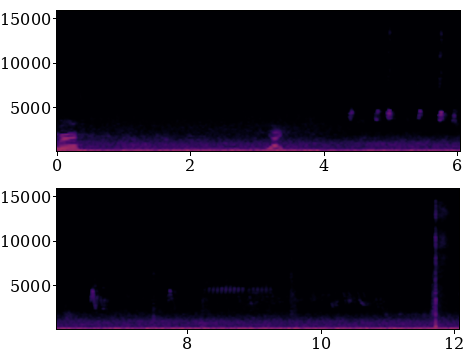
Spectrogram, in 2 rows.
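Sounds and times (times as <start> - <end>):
small birds chirping: 4.2 - 12.0.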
